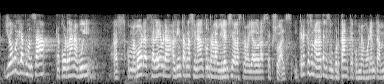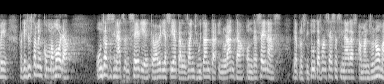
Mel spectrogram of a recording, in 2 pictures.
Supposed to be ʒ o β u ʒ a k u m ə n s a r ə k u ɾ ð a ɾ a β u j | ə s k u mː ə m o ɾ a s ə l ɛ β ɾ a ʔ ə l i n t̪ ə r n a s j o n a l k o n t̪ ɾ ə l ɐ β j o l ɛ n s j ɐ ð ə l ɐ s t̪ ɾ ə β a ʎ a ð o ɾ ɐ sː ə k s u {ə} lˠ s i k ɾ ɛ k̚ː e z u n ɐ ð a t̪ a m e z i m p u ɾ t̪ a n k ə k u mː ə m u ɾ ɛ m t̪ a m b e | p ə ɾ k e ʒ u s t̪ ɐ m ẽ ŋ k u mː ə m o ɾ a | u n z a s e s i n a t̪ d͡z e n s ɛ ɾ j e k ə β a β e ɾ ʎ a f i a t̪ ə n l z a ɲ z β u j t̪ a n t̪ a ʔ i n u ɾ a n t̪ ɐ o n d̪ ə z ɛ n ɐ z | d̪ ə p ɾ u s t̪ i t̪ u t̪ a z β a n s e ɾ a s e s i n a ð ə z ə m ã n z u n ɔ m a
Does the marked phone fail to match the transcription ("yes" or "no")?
yes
